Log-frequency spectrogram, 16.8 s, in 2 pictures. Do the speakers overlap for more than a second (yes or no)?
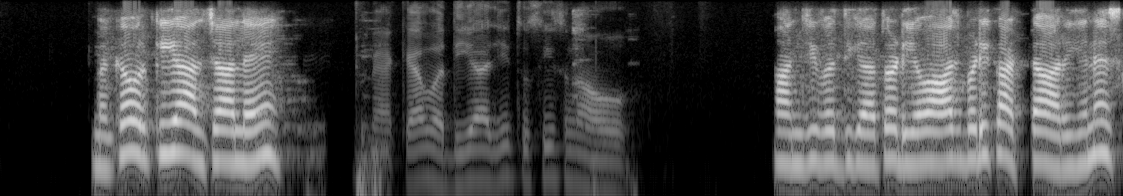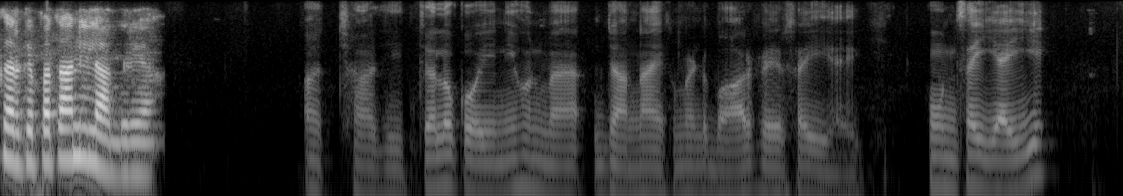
no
